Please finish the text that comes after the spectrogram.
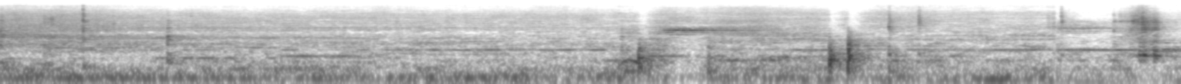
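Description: A cooked coconut and jaggery mixture for coconut naru is stirred and turned off the heat to cool, producing soft, close scraping and a few sharper knocks of the utensil against the pan over a quiet background.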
